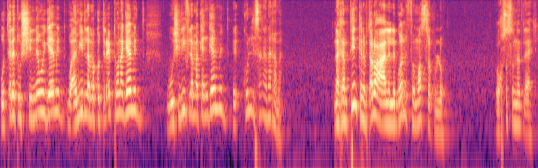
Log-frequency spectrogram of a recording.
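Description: A man's voice: high-pitched, animated, racing. A man with an Egyptian Arabic accent, telling anecdotes as a footballer guest in an interview, acting out bits of dialogue as he goes. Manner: acts out dialogue and sound effects. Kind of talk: animated anecdotal interview talk.

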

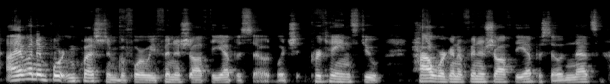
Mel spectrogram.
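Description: Man, playful podcast co-host, animated lively pitch, casual chat. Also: brisk.

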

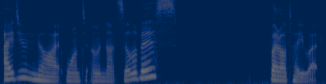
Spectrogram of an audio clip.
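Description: A woman co-hosting a podcast in a playful, teasing way, laughing as she talks. Her voice sits a little low. She is recorded inside a walk-in closet, so the sound is close and completely dry. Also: very animated, normal speed, clear, resonant tone, no echo. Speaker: podcast co-host. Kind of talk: casual podcast chat.

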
